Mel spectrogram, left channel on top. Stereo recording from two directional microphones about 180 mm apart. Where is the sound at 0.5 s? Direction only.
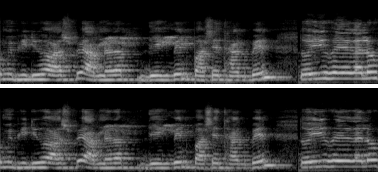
45° left (ahead or behind).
